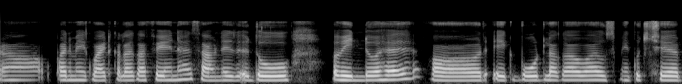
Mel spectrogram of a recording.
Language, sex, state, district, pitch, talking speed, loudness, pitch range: Hindi, female, Odisha, Khordha, 200 Hz, 185 wpm, -15 LUFS, 195-205 Hz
